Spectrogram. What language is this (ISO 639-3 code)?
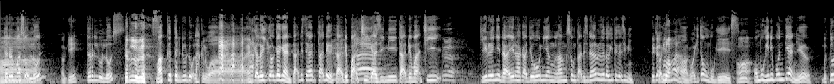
msa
